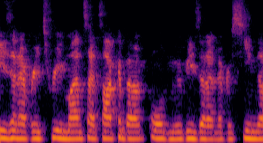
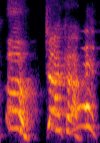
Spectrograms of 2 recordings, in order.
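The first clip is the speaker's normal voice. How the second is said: high, louder surprised recognition; delighted recognition; 8 dB louder, slower than usual. Retold or imitated. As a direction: spot the name in the credits with glee. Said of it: "I'm like".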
